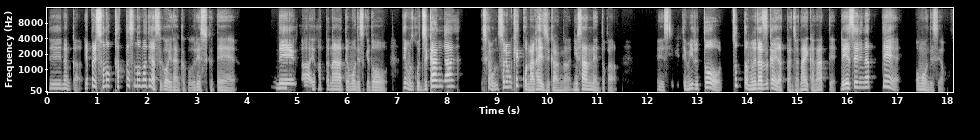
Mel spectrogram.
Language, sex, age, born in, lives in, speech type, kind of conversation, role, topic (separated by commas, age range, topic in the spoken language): Japanese, male, 25-29, Japan, Japan, conversation, advice, user, 衝動買いを減らすために自己制御をどう身につければいいですか？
